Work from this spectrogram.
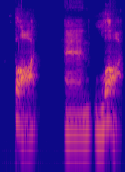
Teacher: the people around me here in Canada, most people in Canada, those are the same sound.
